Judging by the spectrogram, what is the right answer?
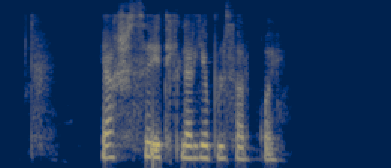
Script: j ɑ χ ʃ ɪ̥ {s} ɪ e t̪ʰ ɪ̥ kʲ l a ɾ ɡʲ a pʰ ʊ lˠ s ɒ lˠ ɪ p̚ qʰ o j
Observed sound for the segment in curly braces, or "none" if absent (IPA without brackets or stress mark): s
